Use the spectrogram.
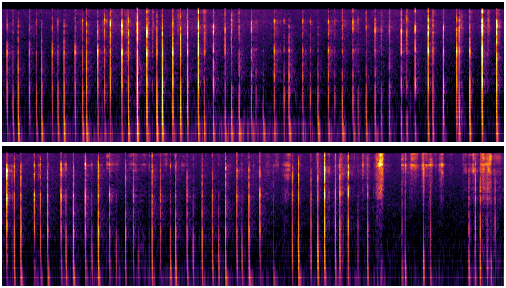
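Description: Fingers tap quickly on wooden blocks in a steady, dense run of short, dry clicks and knocks. Each tap dies away almost instantly, with a mix of low thuds and bright, crisp ticks, and no talking.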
